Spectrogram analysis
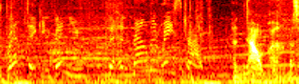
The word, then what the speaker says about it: Hanauma: Hanauma, that's how you pronounce it.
